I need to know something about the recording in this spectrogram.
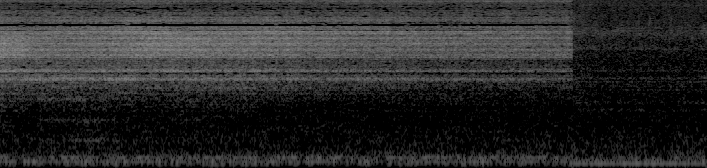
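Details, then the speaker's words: American dual-flush toilet whose parts were likely degraded by chlorine tablets. A faint, continuous high siphoning hiss of running water, then it stops. A dye test showed the leak is past the flush valve seal. "it's the siphoning noise I'm hearing that has me concerned but don't see water moving in this case"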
